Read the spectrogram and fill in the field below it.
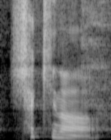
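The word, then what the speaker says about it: Shekinah: 여러분, 시카이나 글로리라고 들어보셨어요, 그죠? 시카이나 글로리, 한국말로는요 셰키나, 발음을 잘해야 됩니다.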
